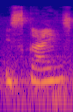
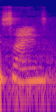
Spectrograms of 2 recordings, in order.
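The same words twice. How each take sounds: First: स्काइंस with a k after the s; mispronounced science. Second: साइंस without any k; correct silent c. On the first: Teacher asking why not this reading, k sounded. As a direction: pronounce the silent c as k in स्काइंस. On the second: Teacher asking about the rule, c silent. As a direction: glide from s to vowel in साइंस. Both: Shown as a demonstration. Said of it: "स्काइंस क्यों नहीं पढ़ा जाता".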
